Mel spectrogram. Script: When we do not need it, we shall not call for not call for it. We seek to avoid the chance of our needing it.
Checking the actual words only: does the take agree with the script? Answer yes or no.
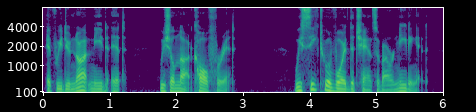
no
